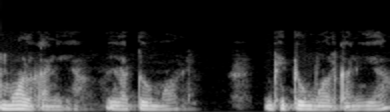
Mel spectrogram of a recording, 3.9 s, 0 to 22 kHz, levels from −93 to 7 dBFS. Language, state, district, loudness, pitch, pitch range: Santali, Jharkhand, Sahebganj, -17 LUFS, 120 Hz, 110-125 Hz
